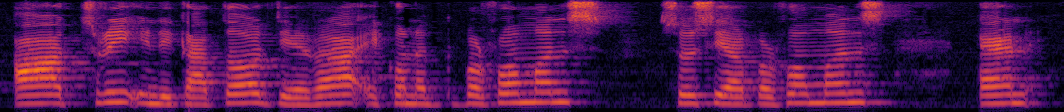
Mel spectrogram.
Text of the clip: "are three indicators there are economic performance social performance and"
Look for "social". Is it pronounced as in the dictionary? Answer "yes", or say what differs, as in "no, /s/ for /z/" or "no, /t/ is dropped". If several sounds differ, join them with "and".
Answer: no, /ʃ/ is dropped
